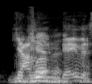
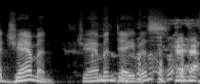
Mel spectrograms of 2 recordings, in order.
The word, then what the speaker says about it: Jamin: Yamin Davis. Yamin Davis. Oh, yeah, Jamin Davis. Not how you say his name.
